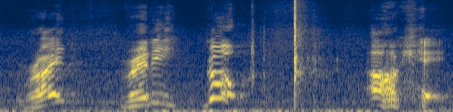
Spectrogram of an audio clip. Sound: claps

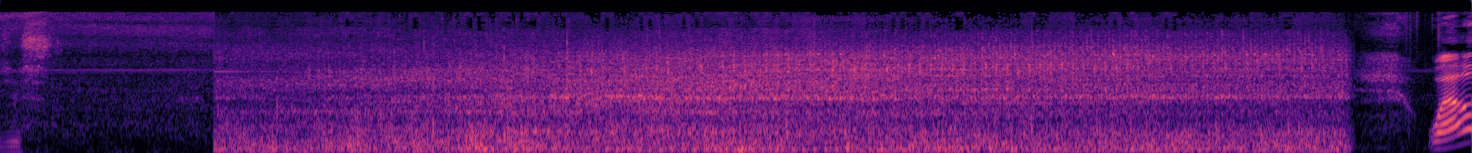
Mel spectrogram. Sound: engine sound

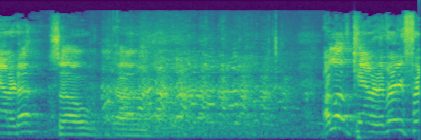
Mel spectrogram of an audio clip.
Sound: audience laughing

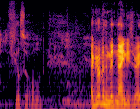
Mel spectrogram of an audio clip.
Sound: laughter

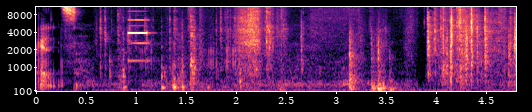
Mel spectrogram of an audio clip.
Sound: press beeps

